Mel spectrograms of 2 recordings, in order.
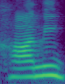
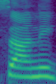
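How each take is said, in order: First: The word begins with an h sound. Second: The word begins with an s sound. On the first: "Kathiawadi હોય એ હાની કહેતું હોય" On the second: "સુરતી લોકો એ સાની કહેતું હોય"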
